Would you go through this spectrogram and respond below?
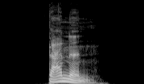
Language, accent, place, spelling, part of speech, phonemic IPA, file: German, Germany, Berlin, dannen, adverb, /ˈdanən/, De-dannen.ogg
- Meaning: 1. there 2. from there, thence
